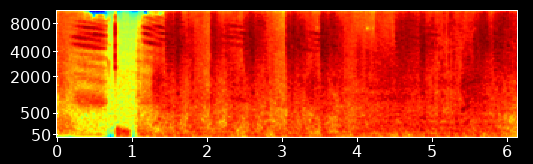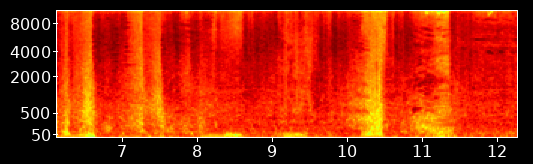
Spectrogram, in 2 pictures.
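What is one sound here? Weapons clash and strike rapidly in a fierce fight.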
